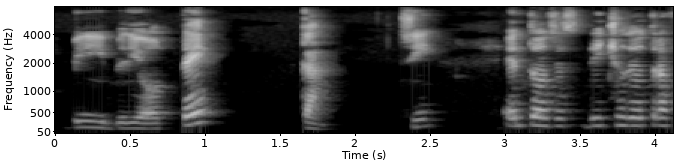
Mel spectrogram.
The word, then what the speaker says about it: biblioteca: solo se pronuncia Sí tal es el caso de la palabra biblioteca sí en este caso la sílaba en este caso tónica está en la en la sílaba t biblioteca Sí entonces dicho de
